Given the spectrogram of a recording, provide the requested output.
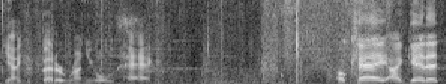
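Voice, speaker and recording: An actor playing an anxious, protective young husband in an audio horror drama, placating and exasperated. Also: male voice, low-pitched, wildly swooping pitch, unhurried, heavy background noise, heavily acted. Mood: angry, exasperated. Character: anxious, protective young husband soothing his panicking wife.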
